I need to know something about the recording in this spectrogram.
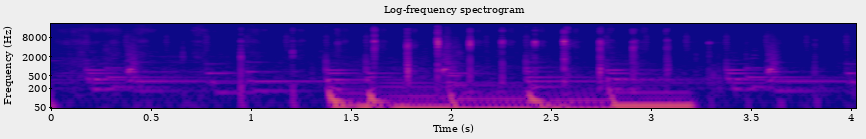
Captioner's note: pat-pat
